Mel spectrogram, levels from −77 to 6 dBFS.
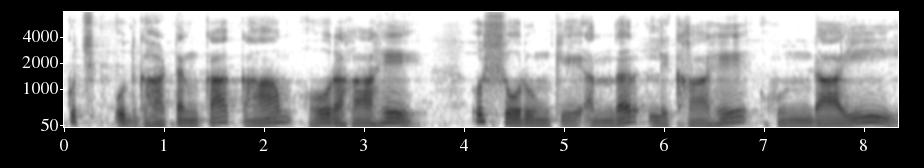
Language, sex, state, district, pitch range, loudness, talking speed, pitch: Hindi, male, Madhya Pradesh, Dhar, 95-120 Hz, -19 LUFS, 110 wpm, 100 Hz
